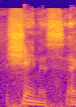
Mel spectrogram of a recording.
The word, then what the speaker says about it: Seamus: Jameis. Seamus. Okay. It's Seamus, actually, I guess is pronounced.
